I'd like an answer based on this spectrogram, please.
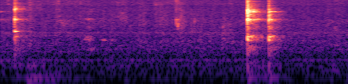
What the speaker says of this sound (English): Let's get her pancake batter a little stir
